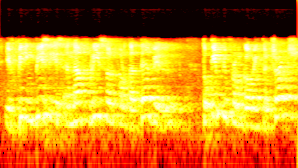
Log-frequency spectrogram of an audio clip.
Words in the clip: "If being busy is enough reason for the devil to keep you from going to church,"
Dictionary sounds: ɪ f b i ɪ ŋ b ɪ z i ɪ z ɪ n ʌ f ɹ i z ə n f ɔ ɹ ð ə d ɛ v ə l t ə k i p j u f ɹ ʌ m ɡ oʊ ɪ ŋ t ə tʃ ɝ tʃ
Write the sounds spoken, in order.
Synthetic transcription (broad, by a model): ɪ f b i ɪ ŋ b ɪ s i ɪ s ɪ n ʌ f ɹ i s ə n f ɔ ɹ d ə d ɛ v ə l t ə k i p j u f ɹ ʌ m ɡ oʊ ɪ ŋ t ə tʃ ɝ tʃ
